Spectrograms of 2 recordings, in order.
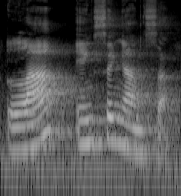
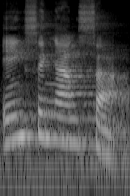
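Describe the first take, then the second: First: "La" slow and firm before "ensinança"; stress on LA. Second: Said in the usual way. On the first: Shown as a demonstration. Teacher stressing the article "La" for students. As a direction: lean on the article "La", slowly. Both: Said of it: "Vejam a letra E".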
